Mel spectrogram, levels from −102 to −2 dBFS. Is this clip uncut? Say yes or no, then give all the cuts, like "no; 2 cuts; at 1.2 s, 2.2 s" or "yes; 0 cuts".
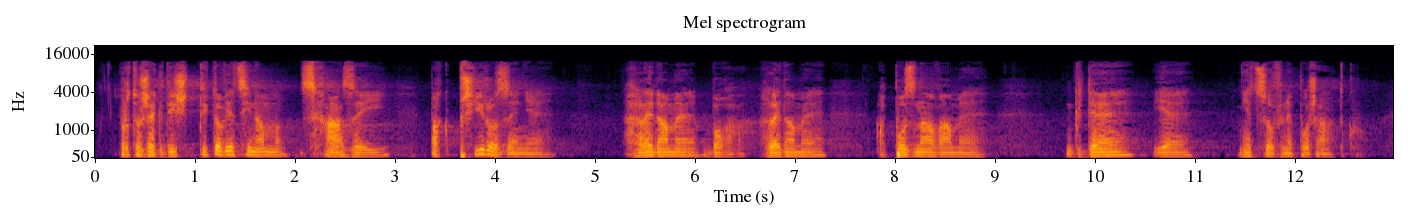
yes; 0 cuts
